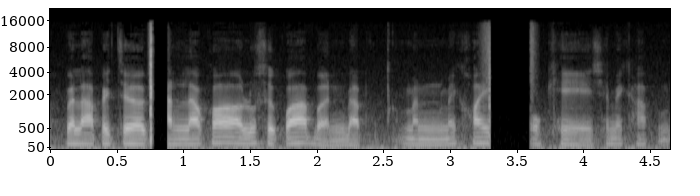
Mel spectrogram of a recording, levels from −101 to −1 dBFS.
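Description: At 0.73 to 0.90 s and again at 3.20 to 3.67 s the speech suffers a wireless microphone squelch dropout. The radio signal fades, hiss swells, then the receiver mutes for about 129 ms and 308 ms: broadband noise, then flat near-silent waveform gaps.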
